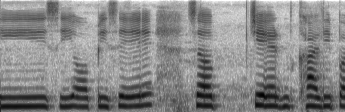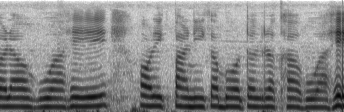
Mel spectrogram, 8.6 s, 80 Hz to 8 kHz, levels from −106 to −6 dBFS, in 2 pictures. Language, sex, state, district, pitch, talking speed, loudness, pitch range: Hindi, female, Gujarat, Gandhinagar, 235 Hz, 120 wpm, -18 LUFS, 230-245 Hz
